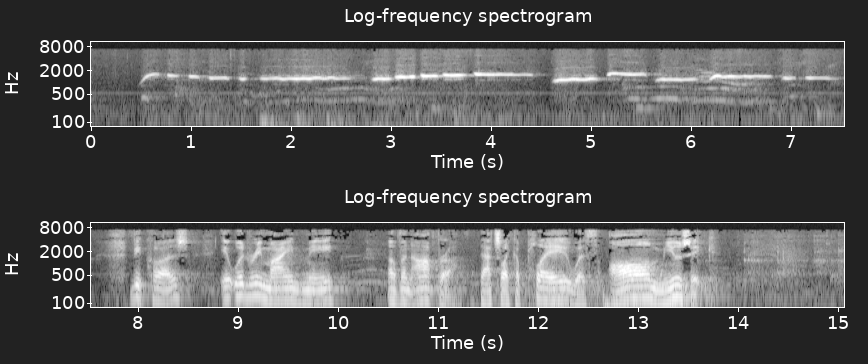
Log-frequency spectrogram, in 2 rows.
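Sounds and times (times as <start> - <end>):
person whistling a melodic tune: 0.5 - 7.6
speech: 7.9 - 13.8.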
